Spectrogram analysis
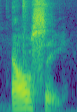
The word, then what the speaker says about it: Elsey: couple weeks guys I am talking about Mitchell Elsie and I hope I got your last name pronounced right yep you got it right you're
